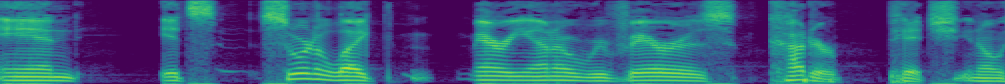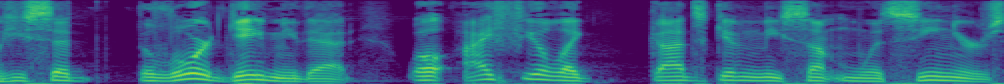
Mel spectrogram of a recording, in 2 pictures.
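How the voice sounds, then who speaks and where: With an American accent and a plain, everyday voice, a man speaks at a medium pitch and moderate pace with ordinary pitch variation, in a dry, close sound with no echo. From New Jersey. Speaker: podcast host and senior editor. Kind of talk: casual interview.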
